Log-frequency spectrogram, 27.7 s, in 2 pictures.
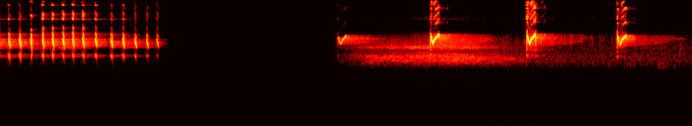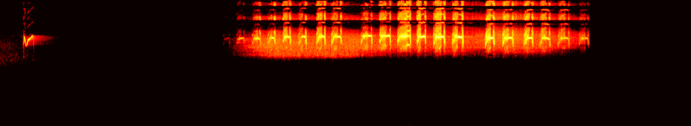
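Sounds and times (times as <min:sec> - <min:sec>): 
spotted redshank Tringa erythropus calling: 0:00.0 - 0:02.7, 0:06.8 - 0:11.2, 0:18.6 - 0:25.6.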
